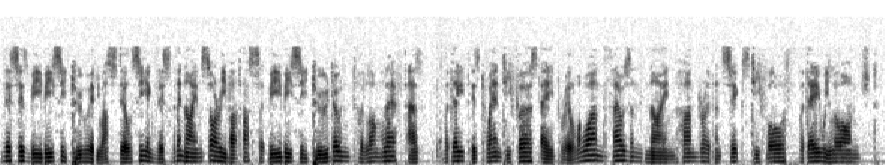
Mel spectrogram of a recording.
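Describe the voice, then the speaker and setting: Male actor as grave broadcast announcer, deep pitch, formal scripted delivery, audible background noise. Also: normal speed, few pauses, natural voice. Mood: solemn. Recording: clearly noisy recording.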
